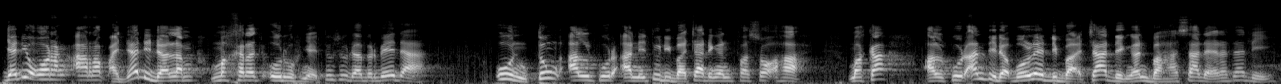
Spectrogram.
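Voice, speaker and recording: A lively preacher speaks to a mosque study group. His voice sits a little high for a man and carries a lot of expression, and he keeps throwing rhetorical questions back at the audience. The recording sounds dull and lo-fi. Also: normal speed.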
